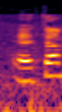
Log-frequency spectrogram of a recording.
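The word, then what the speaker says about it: это: पे स्ट्रेस नहीं होगा, जैसे कि ऐता में आप देखो ए पे स्ट्रेस है, राइट? और ओ है वो नॉर्मल है, उस पर कोई स्ट्रेस नहीं है, तो ओ को हम ओ नहीं प्रोनाउंस करेंगे, ओ को हम हमेशा आ की तरह प्रोनाउंस करेंगे, आ की तरह उच्चारण होगा।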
